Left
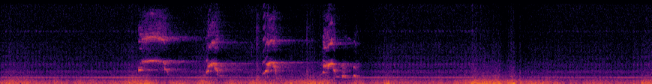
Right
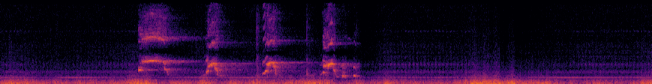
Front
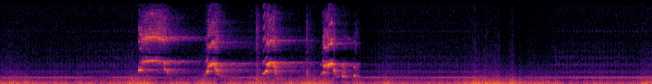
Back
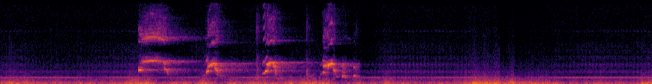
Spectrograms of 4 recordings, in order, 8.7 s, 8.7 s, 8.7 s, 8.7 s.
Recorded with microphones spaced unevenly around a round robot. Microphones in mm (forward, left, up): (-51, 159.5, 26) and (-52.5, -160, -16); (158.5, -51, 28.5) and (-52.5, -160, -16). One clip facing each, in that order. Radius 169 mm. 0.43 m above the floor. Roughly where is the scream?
Ahead.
